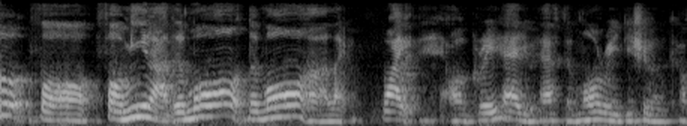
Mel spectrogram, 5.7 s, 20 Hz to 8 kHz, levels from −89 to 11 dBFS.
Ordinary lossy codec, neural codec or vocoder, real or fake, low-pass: none; vocoder, 44.1 kHz, 128 mel bands, Pupu-Vocoder; fake; 7.2 kHz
